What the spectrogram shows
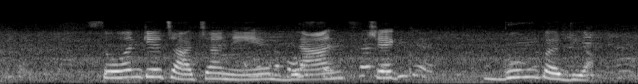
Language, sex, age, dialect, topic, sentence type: Hindi, female, 18-24, Marwari Dhudhari, banking, statement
